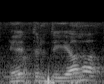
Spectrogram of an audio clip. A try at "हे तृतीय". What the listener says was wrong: विसर्ग नहीं होता है ना, हाँ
